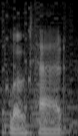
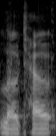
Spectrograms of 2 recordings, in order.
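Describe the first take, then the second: First: The second syllable sounds like 'tad'. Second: The second syllable sounds like 'toad'. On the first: The speaker calls it right. "but you know, low tad" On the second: The speaker calls it wrong. "I meant to say it wrong. I meant to say low toad"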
